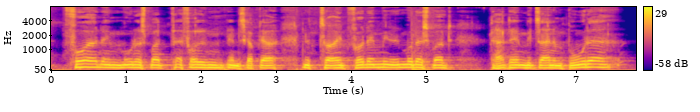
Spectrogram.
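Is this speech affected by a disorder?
Yes: Parkinson's disease; limits daily routine.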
